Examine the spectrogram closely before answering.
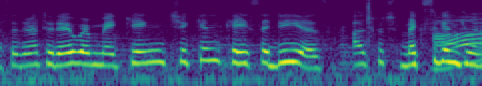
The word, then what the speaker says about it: quesadilla: L because वो Spanish है तो थोड़ा सा प्यार से हम ना पाइया जैसे पालिया नहीं होता, तो there is नो एल बट quesadilla is something that we are doing today.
